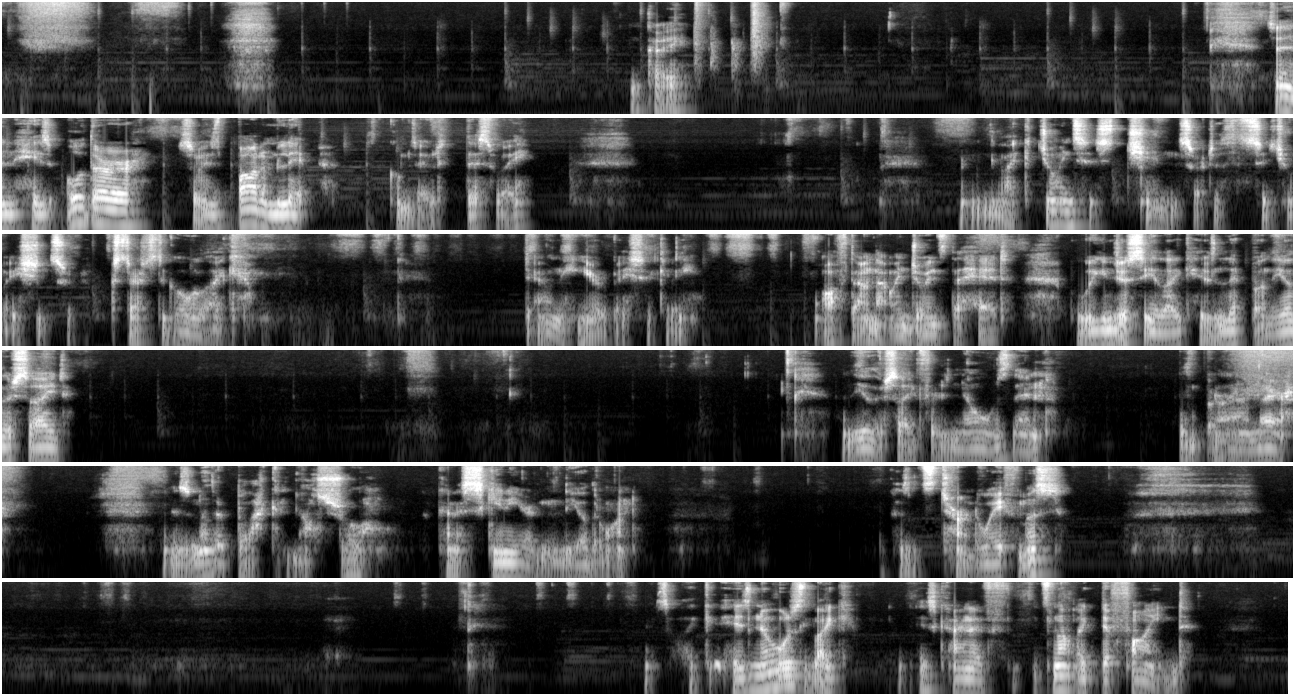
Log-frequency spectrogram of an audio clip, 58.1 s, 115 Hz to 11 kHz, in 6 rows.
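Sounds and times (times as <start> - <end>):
marker drawing on paper: 0.0 - 1.4, 21.1 - 22.8, 24.6 - 25.5, 38.2 - 38.9, 49.2 - 49.4, 52.4 - 53.4.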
